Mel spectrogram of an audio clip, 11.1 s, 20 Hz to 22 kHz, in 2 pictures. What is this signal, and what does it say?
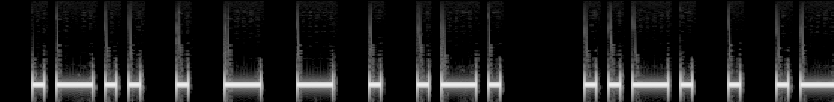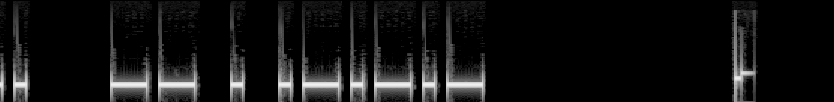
Morse code, heard as a keyed tone, about 16 wpm, 700 Hz. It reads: LETTER FER ME.
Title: Sentences from Top 300 Words and Abbreviations 15wpm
